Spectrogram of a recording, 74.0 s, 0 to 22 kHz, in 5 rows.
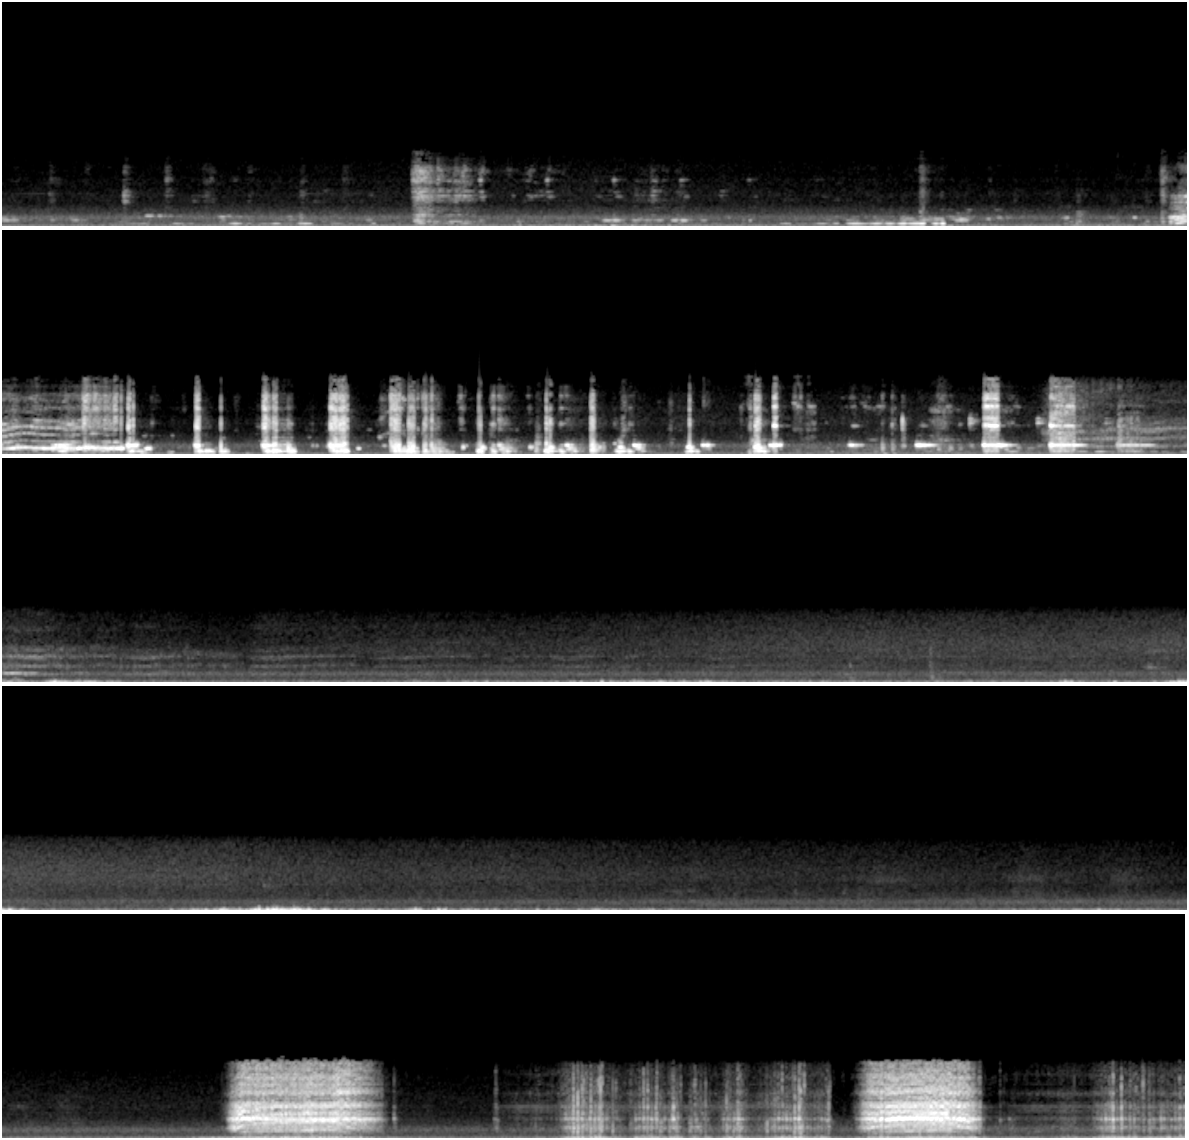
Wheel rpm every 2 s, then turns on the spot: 0, 0, 0, 0, 0, 0, 0, 0, 0, 0, 0, 0, 0, 0, 0, 0, 0, 0, 0, 0, 0, 0, 0, 0, 0, 0, 0, 0, 0, 0, 0, 150, 0, 20, 20, 100, 10.
66-70 72-74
